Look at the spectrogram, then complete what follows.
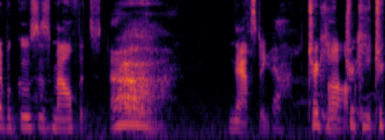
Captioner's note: grunts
